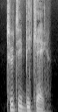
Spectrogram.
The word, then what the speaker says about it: Tuti Bike: Because her last name is spelled B-I-K-E. – Yeah, but it's pronounced in Russian, Tuti Bike.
